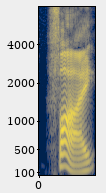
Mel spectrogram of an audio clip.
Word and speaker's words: phi: Phi is a Greek letter that rhymes with my and pi and chi.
